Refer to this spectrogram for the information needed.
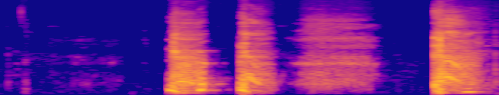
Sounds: Cough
